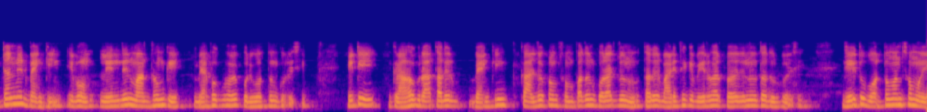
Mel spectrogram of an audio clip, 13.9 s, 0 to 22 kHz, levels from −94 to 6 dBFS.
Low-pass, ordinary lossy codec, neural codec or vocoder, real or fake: 5.4 kHz; none; vocoder, 22.05 kHz, 80 mel bands, HiFi-GAN; fake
